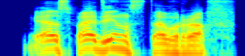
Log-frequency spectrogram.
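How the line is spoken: Through gritted teeth. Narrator (Russian): процедил завуч

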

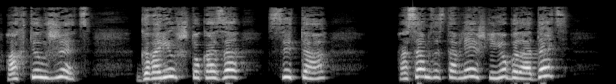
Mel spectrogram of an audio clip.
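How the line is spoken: Angry exclamation. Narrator (Russian): воскликнул портной

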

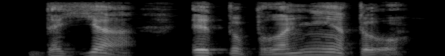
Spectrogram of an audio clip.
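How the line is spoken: Angry flushed hiss. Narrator (Russian): прошипела багровея Стесси

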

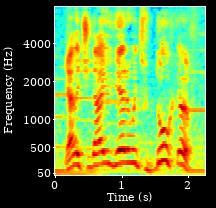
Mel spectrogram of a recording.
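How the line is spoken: Shouting. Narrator (Russian): крикнул он мне

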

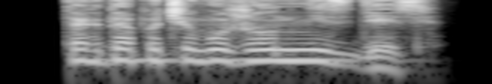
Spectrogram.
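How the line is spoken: Sharp reply. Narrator (Russian): резко ответила Ли

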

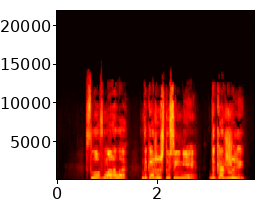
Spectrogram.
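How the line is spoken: Shout while struggling. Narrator (Russian): выкрикнула, продолжая бороться

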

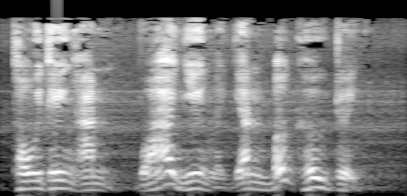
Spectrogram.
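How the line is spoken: Monks' raised voices. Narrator (Vietnamese): Ba hòa thượng cao giọng nói

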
